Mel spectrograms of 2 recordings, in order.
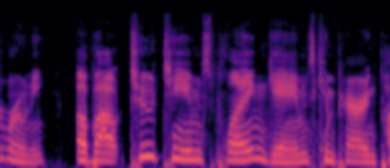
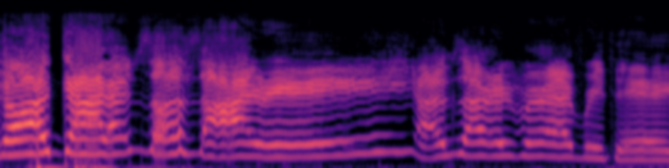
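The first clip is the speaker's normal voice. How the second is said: put-on high, very slow, drawn-out teenage girl voice; 9 semitones higher than usual. Joking that both speakers turned into teenage girls: mock teenage girl voice. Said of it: "we just turned into, like, teenage girls".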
